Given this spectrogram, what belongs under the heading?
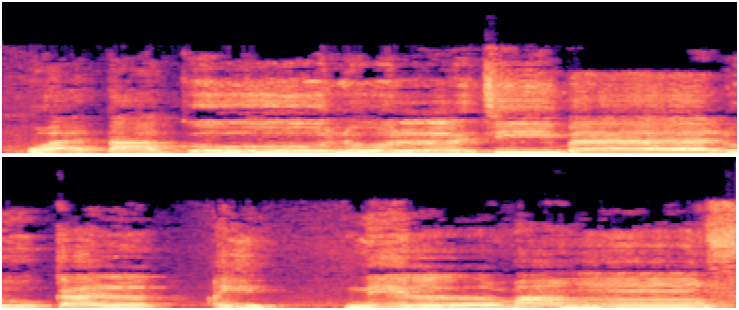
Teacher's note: Lalu lafadz ainil, dua-duanya dari tenggorokan. Mangfush, mang di situ ada nun mati bertemu fa, maka bunyi n-nya harus disamarkan dan ditahan ya teman-teman. Fu-nya panjangnya 2, lalu bertemu shin sukun karena wakof itu.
